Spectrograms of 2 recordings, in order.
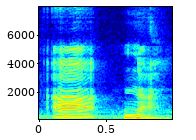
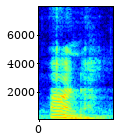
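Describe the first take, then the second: First: "ana" drawn out very slowly as two parts, a, na; syllable by syllable. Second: Said in the usual way. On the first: Shown as a demonstration. Teacher showing the class where rhymes coincide, syllable by syllable. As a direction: split "ana" into long, separate syllables. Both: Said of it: "cuál sería la coincidencia".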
